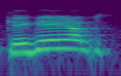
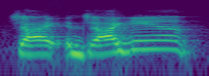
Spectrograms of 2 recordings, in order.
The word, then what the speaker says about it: Gigant: Gigant, Gigant. I say gigant because she's a giant lady. Yeah, like gigantic.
